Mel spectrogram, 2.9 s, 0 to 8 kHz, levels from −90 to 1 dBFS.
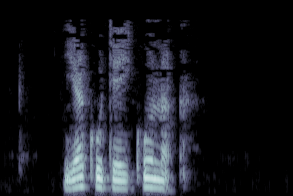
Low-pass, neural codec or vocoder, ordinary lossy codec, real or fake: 7.2 kHz; none; MP3, 24 kbps; real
